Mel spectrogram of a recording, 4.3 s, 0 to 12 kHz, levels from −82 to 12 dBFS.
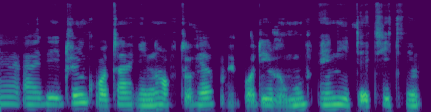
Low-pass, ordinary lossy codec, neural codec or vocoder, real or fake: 10.8 kHz; none; none; real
